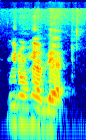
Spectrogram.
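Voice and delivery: ordinary talk, nothing marked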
